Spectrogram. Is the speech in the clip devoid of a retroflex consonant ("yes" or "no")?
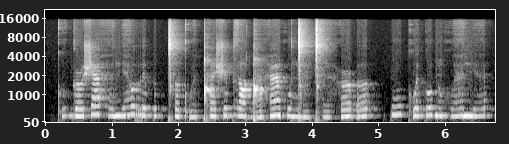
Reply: yes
